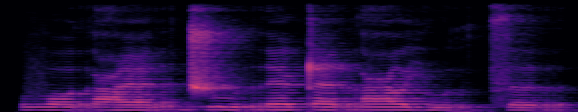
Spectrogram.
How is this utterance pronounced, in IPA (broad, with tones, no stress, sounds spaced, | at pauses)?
v ɔ˨ r ʕ æ˨ r d͡ʒ u˦˨ r ɛ˦ ʈ æ˦ r ʕ ʌ˦ j u˨ r t͡s ə˦ r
